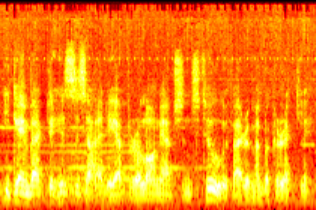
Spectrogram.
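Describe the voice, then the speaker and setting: Suspicious husband, low voice that jumps around, sardonic, old soap with music. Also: male voice, sing-song, brisk. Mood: polite. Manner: questioning, pointed, sardonic. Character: suspicious, resentful husband demanding answers. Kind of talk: 1960s-70s gothic TV soap acting. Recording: old TV soundtrack with music underneath.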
